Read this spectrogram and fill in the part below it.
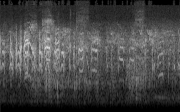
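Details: Rapid run of nasal, harmonic-rich White-breasted nuthatch notes in a North American forest, tightly packed and fading slightly, over a background of mixed bird chatter.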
